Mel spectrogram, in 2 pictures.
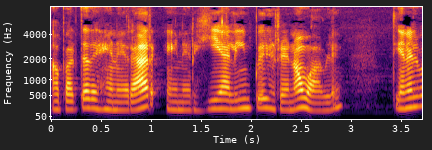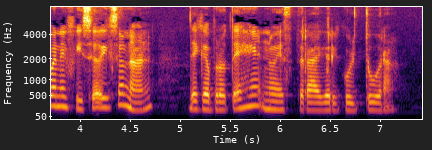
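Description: A woman with a fairly low pitch and an ordinary speaking voice talks at a moderate pace with lively intonation and very even loudness. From Puerto Rico. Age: 20s. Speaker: beauty pageant contestant. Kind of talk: scripted presentation.

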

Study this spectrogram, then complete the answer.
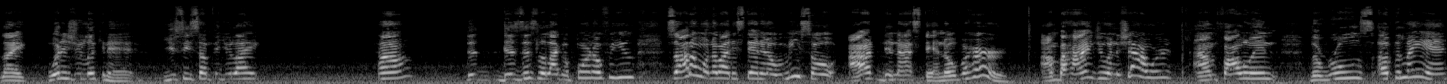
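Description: The voice moves at a fairly quick pace with very wide pitch swings, in a dry sound with no echo and light background noise. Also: woman, high pitch for a woman. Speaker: vlogger. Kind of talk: casual storytime vlog chat. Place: car. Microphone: phone near.

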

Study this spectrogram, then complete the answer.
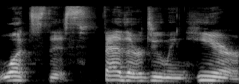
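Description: A put-on character voice. It growls. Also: woman, fairly low pitch for a woman. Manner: growling.

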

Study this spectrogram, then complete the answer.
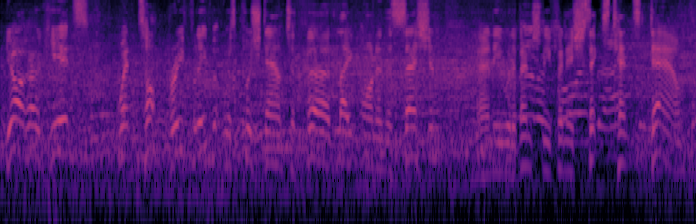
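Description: With noticeable background noise in the clip, a man's high-pitched voice carries lively intonation. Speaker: race commentator. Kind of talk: race report voiceover recapping qualifying.

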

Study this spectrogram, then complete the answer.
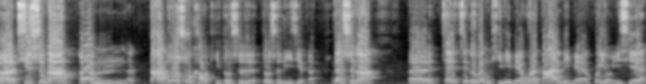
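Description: A man speaks with a fairly high voice. His pitch swings very widely. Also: moderate pace. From mainland China. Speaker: real estate agent; interviewee. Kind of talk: interview. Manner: halting with many fillers. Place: home room.

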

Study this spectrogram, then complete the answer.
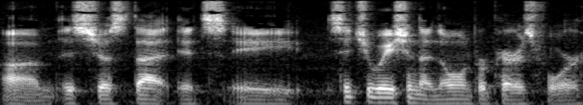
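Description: Over light background noise, a man with a very deep, low pitch speaks with fairly even intonation. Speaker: student pilot vlogger. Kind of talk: casual vlog chat. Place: plane. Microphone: headset.

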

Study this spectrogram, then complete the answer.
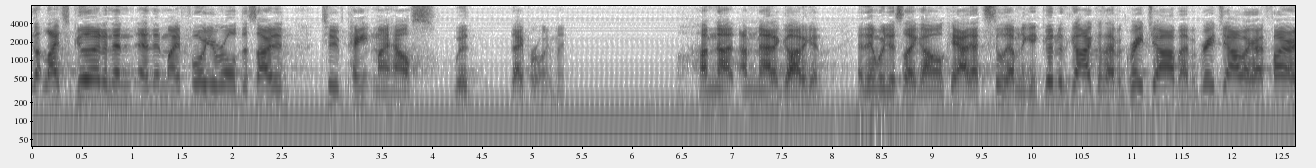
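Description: A man talks at a very fast pace. Light background noise is present. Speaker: guest preacher. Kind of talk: sermon. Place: church. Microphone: lapel.

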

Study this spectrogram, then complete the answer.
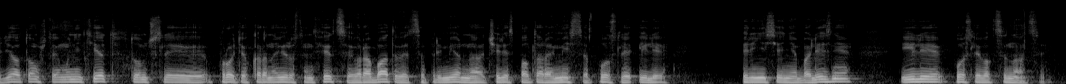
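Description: A man speaks at a fairly quick pace with fairly even intonation, his voice fairly low and dark and mellow in tone. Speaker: public health agency head. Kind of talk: live TV call-in Q&A. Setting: TV studio. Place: studio.

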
